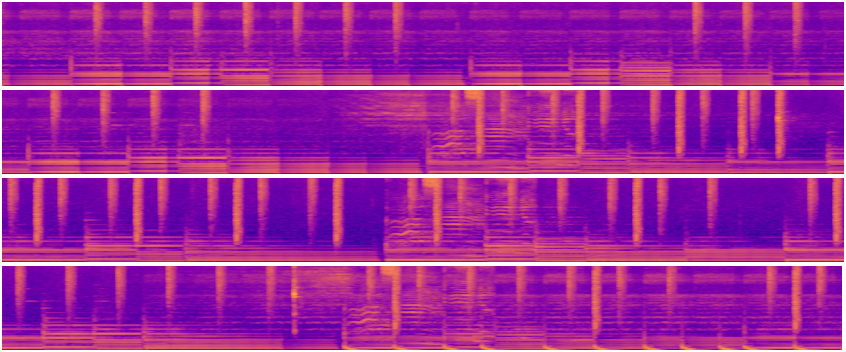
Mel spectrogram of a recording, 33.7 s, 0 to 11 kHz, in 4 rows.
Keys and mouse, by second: 0.1 f, 0.2-0.5 middle drag, 1.1 Tab, 1.4-2.9 right drag, 3.2 ctrl+s, 3.5-3.9 drag, 5.1 middle drag, 5.8 shift+middle click, 6.7 click, 9.2 shift+middle click, 9.9 middle click, 10.7 KP_Divide, 11.9-13.7 drag, 14.3 click, 14.8 click, 15.6 click, 15.7 click, 15.9 click, 16.8-17.5 right drag, 18.5 click, 24.9 click, 26.1 click, 26.6 middle click, 27.8-28.6 drag, 30.9 middle drag, 32.8 drag.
